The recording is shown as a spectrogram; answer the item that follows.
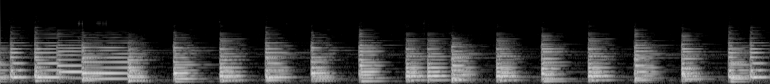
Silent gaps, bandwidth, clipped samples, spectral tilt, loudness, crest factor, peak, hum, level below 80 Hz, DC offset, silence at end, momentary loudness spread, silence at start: none; 6 kHz; under 0.1%; -8.5 dB/octave; -18 LUFS; 16 dB; 0 dBFS; none; -62 dBFS; under 0.1%; 0 s; 5 LU; 0 s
